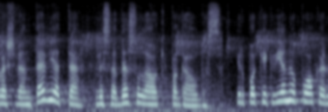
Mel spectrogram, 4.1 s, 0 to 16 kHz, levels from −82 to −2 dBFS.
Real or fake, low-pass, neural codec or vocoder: real; 14.4 kHz; none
